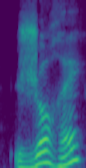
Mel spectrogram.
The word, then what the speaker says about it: j'aurais: J'aurais, remember, final S not pronounced.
